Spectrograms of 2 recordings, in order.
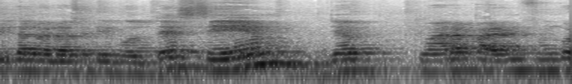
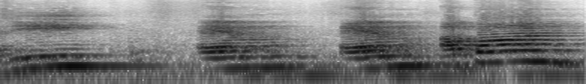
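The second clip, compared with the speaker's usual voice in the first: slow dictation; 3 semitones higher, 3 dB louder, much slower than usual. Shown as a demonstration. Teacher dictating formula slowly.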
